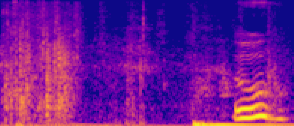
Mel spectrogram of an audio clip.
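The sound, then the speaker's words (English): Paper pages rustle and shuffle briefly, a soft papery crinkle that fades after half a second, followed by a low thump and a short vocal exclamation. “This is not the next page to this.”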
